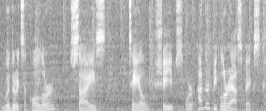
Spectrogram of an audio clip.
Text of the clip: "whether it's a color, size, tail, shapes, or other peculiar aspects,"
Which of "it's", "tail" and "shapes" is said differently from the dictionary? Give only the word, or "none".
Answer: none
